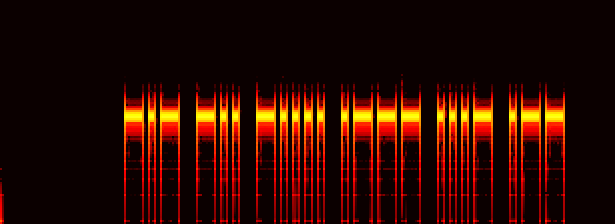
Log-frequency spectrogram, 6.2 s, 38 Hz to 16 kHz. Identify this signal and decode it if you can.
Morse code, heard as a keyed tone, about 20 wpm, 700 Hz. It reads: KD6JVW
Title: USA Call Signs - 6 Characters - 4x Character Spacing - 20wpm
